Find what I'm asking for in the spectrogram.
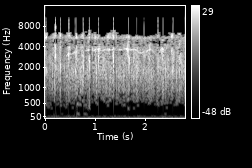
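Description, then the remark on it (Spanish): An audience in the Pablo Picasso hall at the Paseo de la Plaza breaks into a sustained ovation greeting Patricio Bartón, a dense, steady wash of many hands clapping at once, loud and continuous with no talking over it. “Aquí estamos en el Paseo de la Plaza, en la sala llamada Pablo Picasso, y con Patricio Bartón, a quien vamos a saludar con esta ovación.”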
